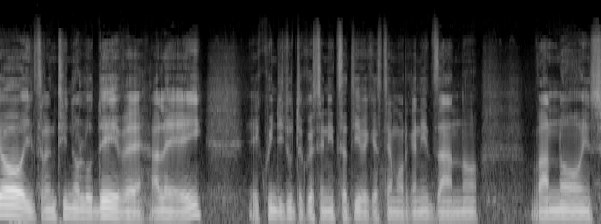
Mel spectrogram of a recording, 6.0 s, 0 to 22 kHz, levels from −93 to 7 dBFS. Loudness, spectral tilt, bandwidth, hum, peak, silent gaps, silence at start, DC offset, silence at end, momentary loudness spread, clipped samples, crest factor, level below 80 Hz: -21 LUFS; -6.5 dB/octave; 13 kHz; none; 0 dBFS; none; 0 s; under 0.1%; 0 s; 12 LU; under 0.1%; 20 dB; -40 dBFS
